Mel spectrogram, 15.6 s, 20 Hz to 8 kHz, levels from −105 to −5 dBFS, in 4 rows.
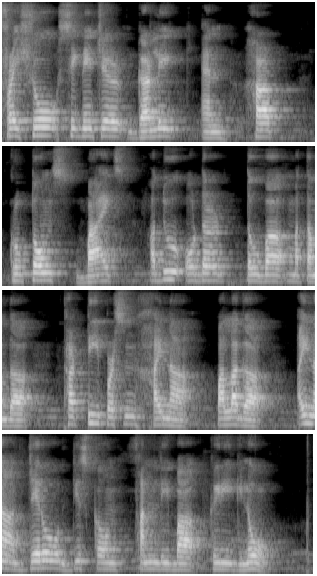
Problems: background sounds at intervals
